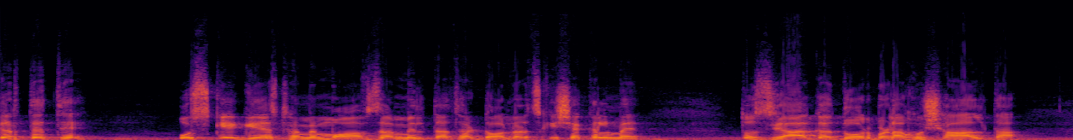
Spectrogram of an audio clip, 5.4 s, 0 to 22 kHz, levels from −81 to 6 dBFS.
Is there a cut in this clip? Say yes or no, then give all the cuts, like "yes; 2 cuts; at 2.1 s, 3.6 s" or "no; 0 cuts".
no; 0 cuts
